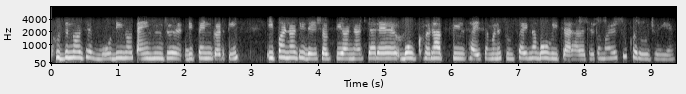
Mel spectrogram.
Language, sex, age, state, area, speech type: Gujarati, female, 18-30, Gujarat, urban, conversation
